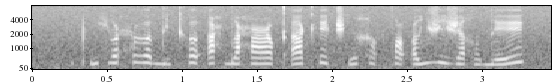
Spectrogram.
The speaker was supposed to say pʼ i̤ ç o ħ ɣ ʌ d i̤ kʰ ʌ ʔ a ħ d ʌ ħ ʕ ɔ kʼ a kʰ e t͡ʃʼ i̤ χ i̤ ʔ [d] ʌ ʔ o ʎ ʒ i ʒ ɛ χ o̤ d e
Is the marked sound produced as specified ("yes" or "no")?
no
